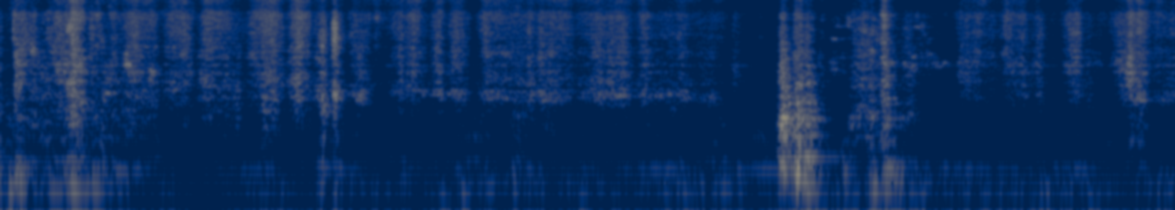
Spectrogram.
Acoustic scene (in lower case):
kitchen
